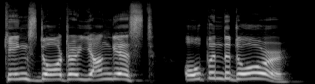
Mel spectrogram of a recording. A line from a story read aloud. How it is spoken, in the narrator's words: it knocked at the door and cried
